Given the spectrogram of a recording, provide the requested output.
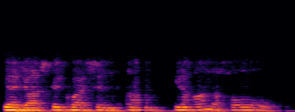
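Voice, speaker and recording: A male executive answering questions on an earnings call with halting, broken phrasing. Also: sits high, level tone, phone-quality sound. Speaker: company executive.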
